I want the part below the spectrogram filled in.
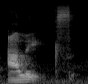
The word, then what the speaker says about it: Alix: She spells her name A-L-I-X. She also pronounces it like Alex, like with the emphasis on the second syllable, which Amira herself has trouble sort of working out how she should actually say it.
